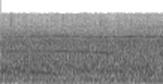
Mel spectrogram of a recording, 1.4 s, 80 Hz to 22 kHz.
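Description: In MLB The Show 20, a packed baseball stadium crowd of over 39,000 roars continuously, a dense, steady wash of cheering that stays even and loud throughout.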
